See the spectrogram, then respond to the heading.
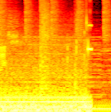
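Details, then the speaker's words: Kei under way: loud, deep, blatting exhaust drone far rawer than stock. The muffler-weld patch on the cracked muffler failed after about a thousand feet, roughly two minutes of driving, and the exhaust is leaking. "all right as you saw about my last in-car footage the exhaust repair for the muffle weld [ __ ] lasted about a thousand feet maybe two minutes"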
